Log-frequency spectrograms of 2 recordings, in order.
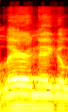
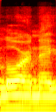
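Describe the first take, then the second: First: The name sounds like 'Larinaga'. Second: The name sounds like 'Lord Nega'. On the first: The speaker calls it right. "oh Larinaga" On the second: The speaker calls it wrong. "the nerve of me for pronouncing the A incorrectly"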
